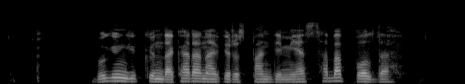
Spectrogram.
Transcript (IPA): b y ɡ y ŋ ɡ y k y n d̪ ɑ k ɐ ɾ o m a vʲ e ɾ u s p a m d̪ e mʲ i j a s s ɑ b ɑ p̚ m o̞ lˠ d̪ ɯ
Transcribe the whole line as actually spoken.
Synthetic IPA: b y ɡ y ŋ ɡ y k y n d̪ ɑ k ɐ ɾ o n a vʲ i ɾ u s p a n d̪ e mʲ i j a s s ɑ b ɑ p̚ b o̞ lˠ d̪ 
